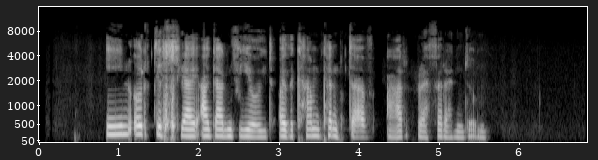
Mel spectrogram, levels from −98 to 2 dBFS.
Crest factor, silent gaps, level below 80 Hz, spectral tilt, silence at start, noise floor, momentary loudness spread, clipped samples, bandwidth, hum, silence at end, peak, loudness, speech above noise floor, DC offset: 22 dB; none; -66 dBFS; -5.5 dB/octave; 0.85 s; -76 dBFS; 12 LU; under 0.1%; 9.8 kHz; none; 1.25 s; -2 dBFS; -22 LUFS; 55 dB; under 0.1%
